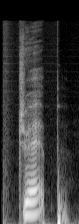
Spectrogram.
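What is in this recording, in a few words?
Boiler Vibrating, noisy boiler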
